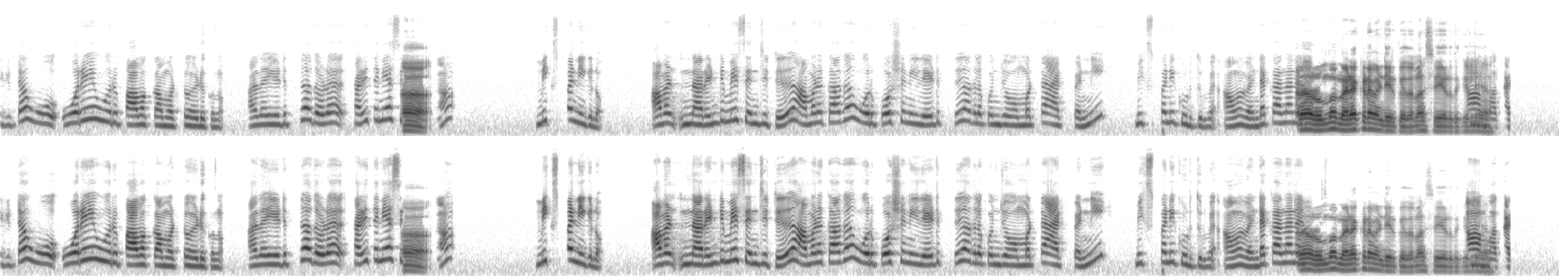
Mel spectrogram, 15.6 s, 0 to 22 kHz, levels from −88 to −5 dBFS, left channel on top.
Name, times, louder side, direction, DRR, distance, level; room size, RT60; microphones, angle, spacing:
voice 1, 0.0-4.0 4.4-4.5 5.4-6.0 6.5-11.1 11.3-13.1 14.7-15.1, right 5 dB, 80° right, 1.4 m, -35 dB
voice 2, 13.0-14.9, left 4 dB, 80° left, 1.6 m, -30 dB
head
